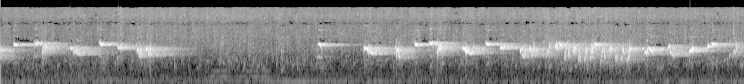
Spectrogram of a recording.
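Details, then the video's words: Yellow-vented bulbul song in a close, dense master recording meant as a lure: bright slurred notes sliding downward, strung into bubbling phrases, with a brief pause near the middle before a longer, busier run of quick chattering notes. "suara trucuk ropell rapat buat pancingan dan masteran trucuk bahan"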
